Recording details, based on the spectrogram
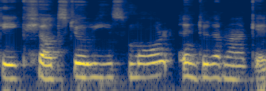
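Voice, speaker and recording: A woman with an Indian accent speaks at a medium pitch in a dark, mellow tone. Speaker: author and indie publisher. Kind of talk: conference presentation. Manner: halting, with fillers.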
